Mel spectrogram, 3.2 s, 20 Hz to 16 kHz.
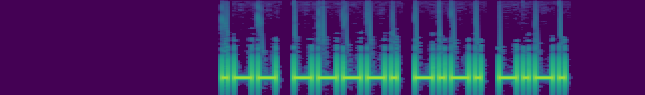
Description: Morse code, heard as a keyed tone, about 40 wpm, 700 Hz. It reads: W9CC
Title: Easy Call Signs - 40wpm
